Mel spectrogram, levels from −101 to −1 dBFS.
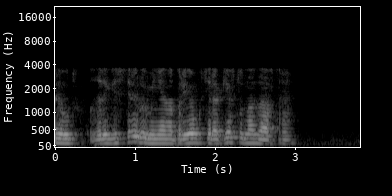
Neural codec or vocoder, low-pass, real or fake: none; 3.6 kHz; real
